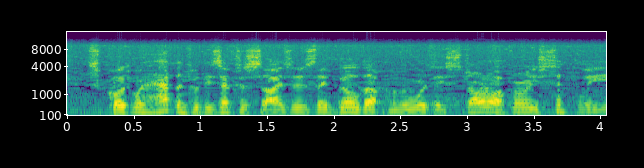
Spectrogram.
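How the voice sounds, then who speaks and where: A man's fairly high voice with ordinary pitch variation over noticeable background noise. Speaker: book author. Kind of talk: interview.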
